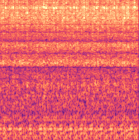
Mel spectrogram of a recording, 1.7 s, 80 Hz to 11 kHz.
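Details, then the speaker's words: 1997 GMC Suburban V8 at idle, about minus 6 degrees: rhythmic puffing tick riding each firing pulse from an exhaust leak after the catalytic converter; owner considers it minor and not yet repaired. "There's a look at the exhaust leak that I have, but that's after the catalytic converter."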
